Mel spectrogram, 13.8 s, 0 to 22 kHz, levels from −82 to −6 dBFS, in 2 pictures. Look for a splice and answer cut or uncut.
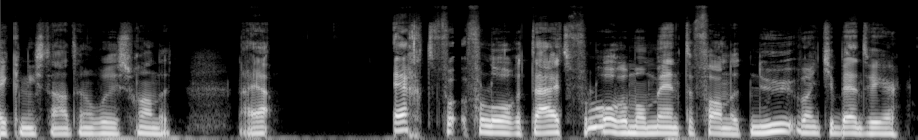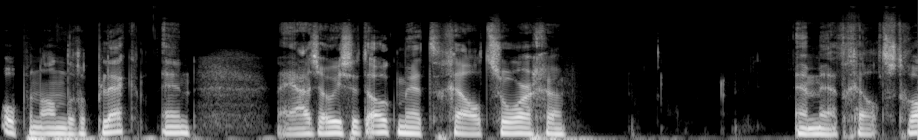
cut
